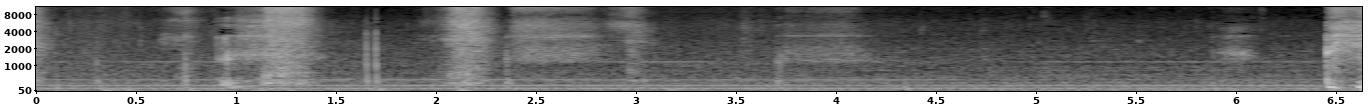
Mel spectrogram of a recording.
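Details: Cat sneezing: several small, sharp nasal sneezes and snorts over a steady background hum, possibly from allergies.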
